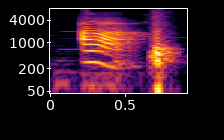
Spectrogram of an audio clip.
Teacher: this tone is from the highest pitch, 5, to the lowest pitch, 1. So the key point here is you must let your voice go in down in a quick time. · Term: fourth tone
